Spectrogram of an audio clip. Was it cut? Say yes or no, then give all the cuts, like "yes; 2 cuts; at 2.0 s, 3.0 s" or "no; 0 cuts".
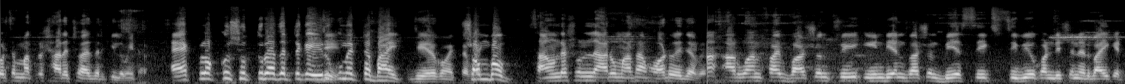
no; 0 cuts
